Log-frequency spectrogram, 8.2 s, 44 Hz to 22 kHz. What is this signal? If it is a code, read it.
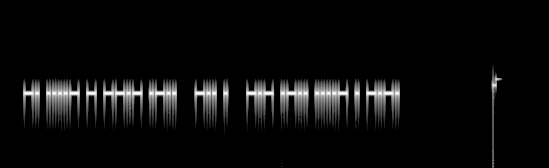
Morse code, heard as a keyed tone, about 28 wpm, 690 Hz. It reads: N4TQL DE KL4EC
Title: USA Callsign DE Callsign - 5 Characters - 28wpm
